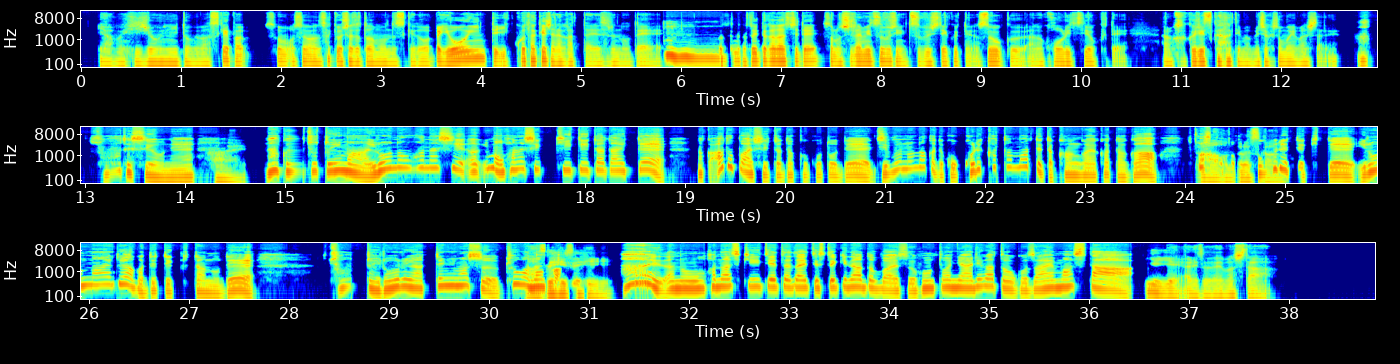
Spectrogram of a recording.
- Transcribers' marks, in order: none
- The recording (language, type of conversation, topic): Japanese, advice, 睡眠の質を高めて朝にもっと元気に起きるには、どんな習慣を見直せばいいですか？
